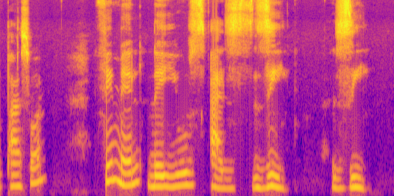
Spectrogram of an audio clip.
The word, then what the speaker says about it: sie: Female, they use as sie. Sie. Just like in English, she, but in German, it's a sie. Get the difference in pronunciation and the spelling.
